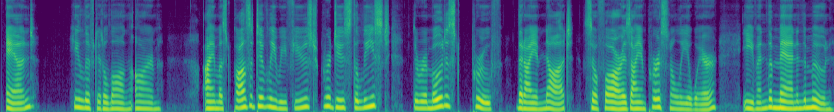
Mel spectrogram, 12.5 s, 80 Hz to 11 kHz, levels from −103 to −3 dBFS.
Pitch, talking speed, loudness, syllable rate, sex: 200 Hz, 155 wpm, -17 LUFS, 5.2 syllables/s, female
